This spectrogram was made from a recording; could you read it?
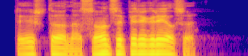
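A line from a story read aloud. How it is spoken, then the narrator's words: Menacing bass growl, warrior. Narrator (Russian): грозным басом прорычал Витязь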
